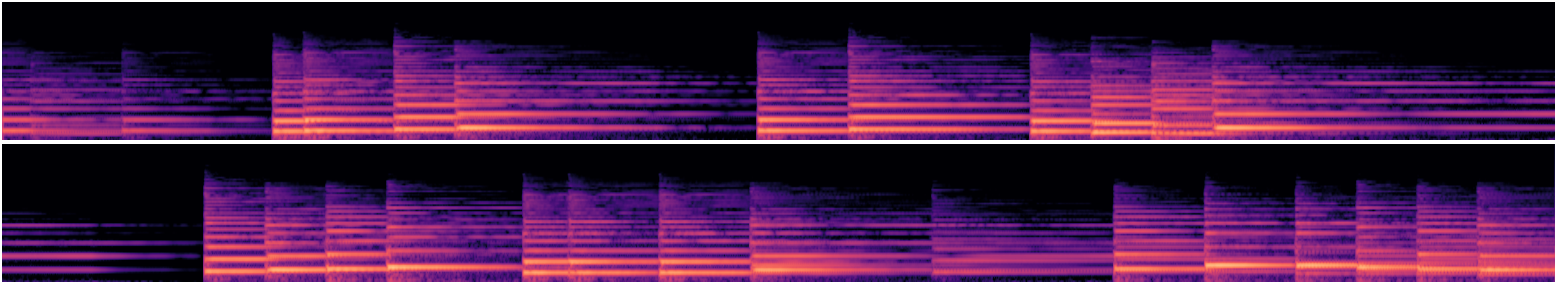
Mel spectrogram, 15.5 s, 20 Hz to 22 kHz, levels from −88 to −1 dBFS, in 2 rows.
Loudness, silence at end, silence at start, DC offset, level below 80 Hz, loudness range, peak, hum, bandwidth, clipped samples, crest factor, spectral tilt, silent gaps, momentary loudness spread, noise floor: -23 LUFS; 0 s; 0 s; under 0.1%; -62 dBFS; 4 LU; -8 dBFS; none; 7.2 kHz; under 0.1%; 16 dB; -6 dB/octave; none; 21 LU; -56 dBFS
